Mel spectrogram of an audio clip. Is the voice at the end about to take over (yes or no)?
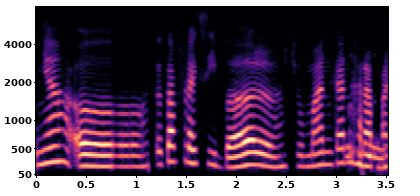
no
